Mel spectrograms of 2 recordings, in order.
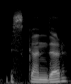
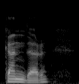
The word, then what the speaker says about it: Skander: So when I use Arabic alphabet, I pronounce my name Skander. And when people pronounce my name, they pronounce it Skander. So without the A. When I came to Turkey and I say my name is Skander, some people would like to mess with me and say Sikander.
